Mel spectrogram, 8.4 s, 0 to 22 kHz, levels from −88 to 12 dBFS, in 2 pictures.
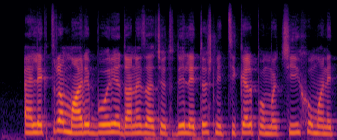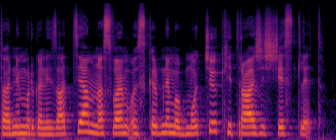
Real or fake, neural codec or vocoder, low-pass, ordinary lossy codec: fake; autoencoder, 48 kHz, 128 numbers a frame, DAC-VAE, trained on Japanese speech; 19.8 kHz; none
